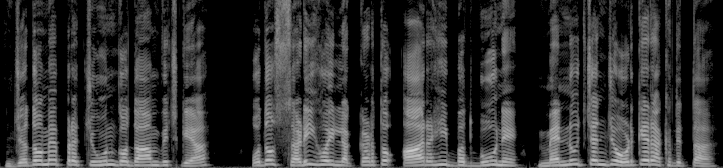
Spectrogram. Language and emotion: Punjabi, disgusted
